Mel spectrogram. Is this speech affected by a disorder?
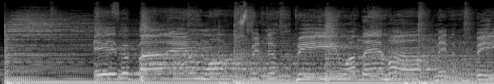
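No.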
